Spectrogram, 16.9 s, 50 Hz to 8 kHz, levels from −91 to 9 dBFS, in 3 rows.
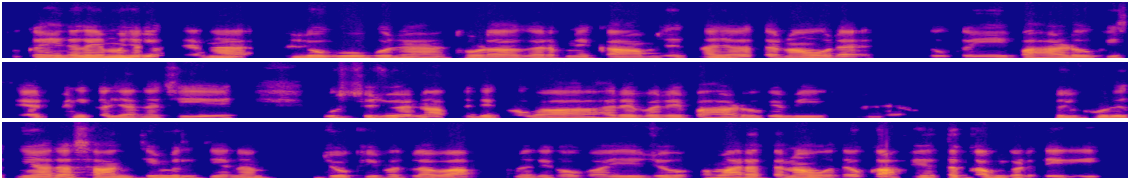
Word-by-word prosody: कहीं 145 +2 0
न 165 - +2
कहीं 165 0 +6
मुझे 160 -1 +4
लगता 155 - -3
है - - -11
ना 150 - +3 0.3
लोगों 130 0 +3
को 140 +1 +1
ना 140 +1 -2
थोड़ा 125 -1 +3
अगर 125 0 -2
अपने 130 +1 -6
काम 120 0 +4
से - - -6
इतना 130 0 -3
ज़्यादा 130 0 0
तनाव 120 +1 +3
हो 120 - +1
रहा - - 0
है, - - -14 0.3
तो 145 - -11
कहीं 140 -1 -8
पहाड़ों 125 +1 +3
की 130 +2 -11
सैर 120 -2 -4
पे 130 - -13
निकल 120 -1 -5
जाना 115 -1 -3
चाहिए, 110 -1 -4 0.5
उससे 135 +3 -5
जो 140 - +2
है 135 - 0
ना 135 - +2
आपने 135 0 -3
देखा 130 -2 -4
होगा 125 0 +3 0.2
हरे 130 +1 0
भरे 130 +1 -2
पहाड़ों 120 -1 +1
के 125 - -4
बीच 120 0 -6 0.2
में 235 - -17 0.9
बिल्कुल, 125 +1 -2
इतनी 145 +3 -6
ज़्यादा 140 +1 +4
शांति 120 0 +3
मिलती 125 -1 -2
है 120 - -5
ना 135 0 -2 0.4
जो 130 - +1
कि 135 - -6
मतलब 130 0 0
आपने 125 +2 -2
देखा 120 -1 -7
होगा 120 +1 -5
ये 120 0 -1
जो 125 0 -2
हमारा 125 +1 +5
तनाव 125 +1 +5
होता 120 -2 -3
है - - +3
वो - - -1
काफ़ी 150 +3 +7
हद 145 - -5
तक 155 - +2
कम 130 - +3
कर - - -4
देगी। 100 +1 -3
125 Hz, 245 wpm, -23 LUFS, 120-135 Hz, 0.9 s, काफ़ी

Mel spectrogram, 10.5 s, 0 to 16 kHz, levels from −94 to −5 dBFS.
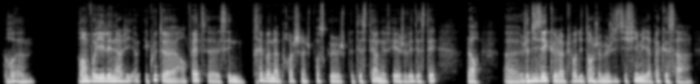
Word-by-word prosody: Re 105 +3 -4
re 120 - 0
mmh, 110 +1 -5 0.7
renvoyer 130 +1 +5
l'énergie 125 0 +3
heu, 130 - -6
écoute, 135 +9 -2
heu, 110 -3 +2
en 110 +1 -5
fait, 145 +1 0
heu, 110 -2 -3
c'est 115 +2 -4
une 110 -3 +1
très 160 - -1
bonne 140 -3 +3
approche. 120 +2 -2
Je 115 - -6
pense 125 -1 -4
que 115 -3 -1
je 115 - -8
peux 115 - -10
tester, 120 +6 -3
en 120 -4 +4
effet, 115 +2 0
je 110 - -5
vais 120 +2 0
tester. 120 +4 -2 0.4
Alors, 110 -3 -1 0.4
heu, 105 -1 -2
je 125 +3 +5
disais 140 +4 +6
que, 120 - +1
la 115 0 +2
plupart 120 +2 -3
du 120 0 0
temps, 125 +1 +1
je 115 0 -1
me 110 +1 +1
justifie, 125 +4 -2
mais 120 - +5
il 110 - +1
y - - +1
a 105 - -4
pas 125 - -3
que 125 - -2
ça, 95 -3 -6
hein. - - -13
120 Hz, 270 wpm, -22 LUFS, 110-130 Hz, 0.7 s, disais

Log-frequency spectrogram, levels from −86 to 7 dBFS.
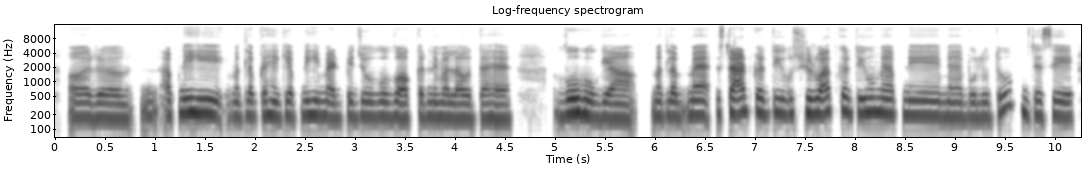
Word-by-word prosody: और 180 -1 -2
अम, 170 +2 -4
अपनी 215 +2 0
ही 210 -5 +3
मतलब 185 +1 -3
कहें 195 0 -1
कि 195 - -2
अपनी 195 +2 -3
ही 205 0 +1
मैट 170 0 -1
पे - - -3
जो 190 -1 -1
वो 185 -1 -2
वॉक 175 -1 +3
करने 185 0 -3
वाला 175 -1 0
होता 170 0 -3
है, 165 0 -1 0.5
वो 210 +2 +6
हो 205 -4 +3
गया। 175 -1 +1 0.4
मतलब 195 -1 -2
मैं 200 -1 +4
स्टार्ट 225 +2 +5
करती 220 -1 0
हूँ 210 -1 -3
शुरुआत 220 +2 +3
करती 225 -3 0
हूँ 225 +1 +3
मैं 225 -2 +2
अपने 200 -2 -2
मैं 185 -1 -4
बोलूँ 180 0 -5
तो, 260 - -3
जैसे 195 -3 -2
195 Hz, 205 wpm, -23 LUFS, 180-215 Hz, 0.5 s, वो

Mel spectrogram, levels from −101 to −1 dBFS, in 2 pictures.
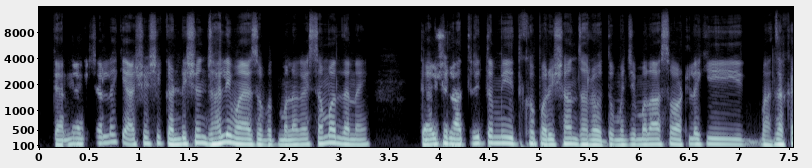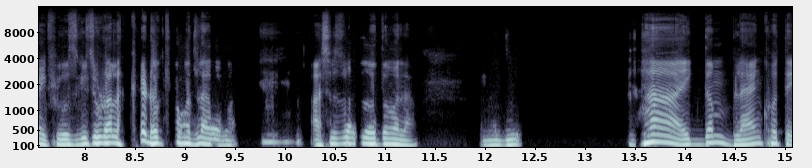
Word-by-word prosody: त्यांना 125 +3 -2
विचारलं, 160 +6 -5
की 160 - -6
अशी-अशी 145 +3 -4
कंडिशन 140 +5 +2
झाली 150 +7 +6
माझ्यासोबत 130 -5 0
मला 120 +1 0
काही 130 +1 -2
समजलं 145 -1 0
नाही. 125 +1 -3 0.6
त्या 125 - +2
दिवशी 140 +4 +1
रात्री 135 +4 -1
तर 170 - 0
मी 160 -1 +1
इतकं 145 +1 -2
परेशान 135 +1 0
झालो 125 -1 +2
होतो 120 +2 -1
म्हणजे 120 +1 -2
मला 130 +1 -1
असं 130 +1 -3
वाटलं, 135 +2 -2
की 130 -2 -3 0.2
माझा 125 +1 +2
काही 135 -4 +2
फ्युज-बीज 130 +4 +1
उडायला 165 0 +5
काय 225 - 0
डोक्यामधला 155 -1 +3
बाबा 115 -4 -3 0.9
असच 145 +5 -1
वाटत 155 0 -1
होतं 145 0 +3
मला 120 -4 +2 0.7
म्हणजे 115 +2 -1 1.1
हां, 165 +2 +3
एकदम 130 +7 -2
ब्लँक 130 +6 0
होते 140 -5 -1
135 Hz, 165 wpm, -24 LUFS, 125-150 Hz, 1.1 s, झाली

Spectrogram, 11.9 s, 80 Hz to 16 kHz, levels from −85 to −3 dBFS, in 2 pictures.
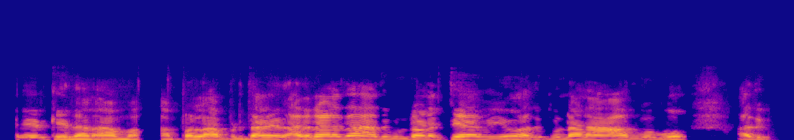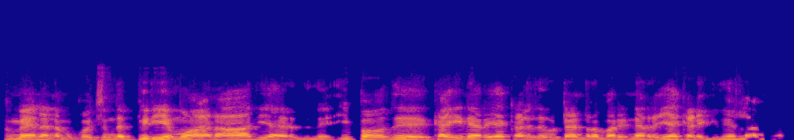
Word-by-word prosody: செயற்கை 145 -4 -2
தான். 105 -2 +3
ஆமா. 105 -2 +1 0.2
அப்பலாம் 125 +8 +3
அப்டித்தான். 145 +5 +1 0.2
அதனால 180 +3 +4
தான் 210 -1 +3
அதுக்கு 170 -2 -5
உண்டான 160 -1 +2
தேவையும், 175 +1 +2
அதுக்கு 155 -1 -5
உண்டான 145 -1 +2 0.2
ஆர்வமும், 165 +1 -1 0.5
அதுக்கு 140 +1 -3 0.3
மேலே 170 +1 +3
நமக்கு 140 0 -7
இந்த 135 -1 +2
பிரியமும் 165 -1 +2
அனாதையா 170 +4 0
இருந்தது. 125 -2 -8 0.2
இப்ப 145 - -5
வந்து 190 +4 -3 0.3
"கை 140 +1 +3
நிறையா 165 +3 +2
கழுத 155 +1 -3
விட்டான்ற" 140 -2 -1
மாரி 165 +1 +1
நிறையா 155 +9 0
கிடைக்குது. 110 -4 -4
எல்லாமே. 110 - -6
155 Hz, 150 wpm, -23 LUFS, 140-170 Hz, 0.5 s, அதனால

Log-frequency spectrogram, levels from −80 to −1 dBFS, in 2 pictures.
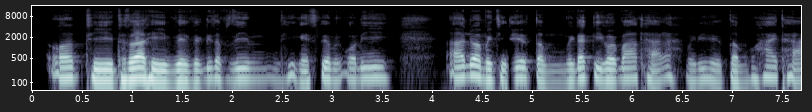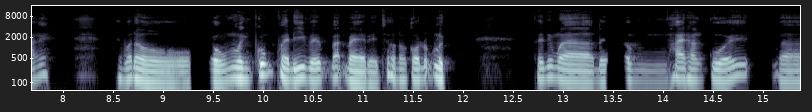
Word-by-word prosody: Ờ, 135 +1 +2
thì 115 -4 +5
thật 120 - +2
ra 130 +1 +9
thì 115 -3 +6
về 110 +1 +2
việc 115 +1 -3
đi 130 - -3
tập 130 -3 -2
gym 125 0 -4
thì 155 +8 -7
ngày 105 - -1
xưa 130 +3 -1
mình 120 0 -8
có 125 - -3
đi, 135 +2 -2 0.6
à, 140 - -2
nhưng 160 - +6
mà - - +5
mình 120 - +2
chỉ 115 - -2
đi 135 - +1
được 135 0 -1
tầm 105 -2 -4
mình 115 +1 -3
đăng 130 - +3
ký 135 - -1
gói 120 0 +3
3 130 +2 -3
tháng 110 +3 -7
à, 145 - -7
mình 110 -1 -9
đi 125 - -6
được 115 -3 -5
có 110 - -1
tầm 105 +1 -12
2 145 -1 -3
tháng 130 -4 -6
ấy, 165 +3 -7 0.7
thì 130 - -8
bắt 130 - -1
đầu, 105 -3 +2 0.2
kiểu, 110 0 +3
mình 135 -1 +3
cũng 175 +2 +4
phải 130 - +4
đi 125 +4 +4
với 125 -1 +2
bạn 145 +3 -6
bè 105 -3 +5
để 100 - -2
cho 170 - -1
nó 120 - -3
có 125 +1 +1
động 145 - -5
lực. 125 -4 +5 0.9
Thế 125 - -1
nhưng 145 - -2
mà 110 -4 +1
đến 110 - -2 0.2
tầm 110 -3 -10
2 130 0 0
tháng 120 -2 -4
cuối, 130 +7 -1 0.2
và 115 - -8
125 Hz, 255 wpm, -22 LUFS, 110-135 Hz, 0.9 s, ra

